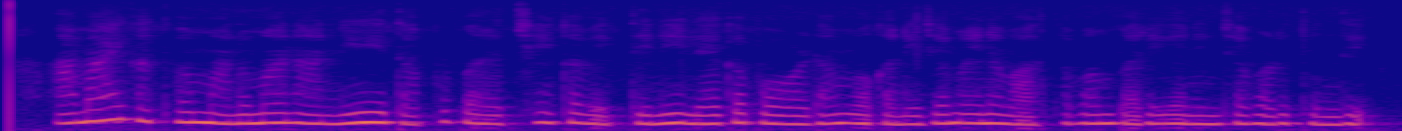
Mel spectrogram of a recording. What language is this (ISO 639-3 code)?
tel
